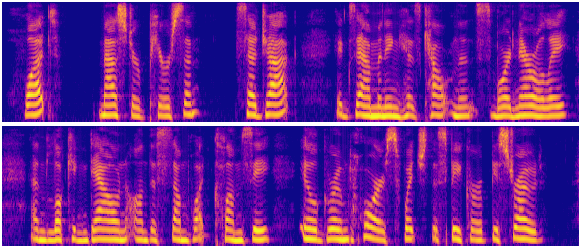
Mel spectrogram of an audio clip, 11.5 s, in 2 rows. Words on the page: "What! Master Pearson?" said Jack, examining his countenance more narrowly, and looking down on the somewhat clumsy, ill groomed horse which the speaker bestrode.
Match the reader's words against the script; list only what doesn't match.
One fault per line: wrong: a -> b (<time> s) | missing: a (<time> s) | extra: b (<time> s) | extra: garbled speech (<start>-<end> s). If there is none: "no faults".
no faults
